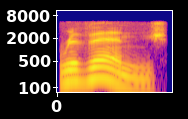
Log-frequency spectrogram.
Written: revenge

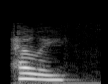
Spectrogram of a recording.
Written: helle

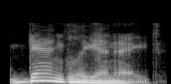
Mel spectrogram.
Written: ganglionate

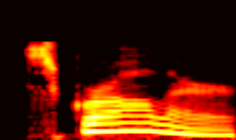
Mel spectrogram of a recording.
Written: scrawler

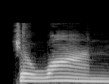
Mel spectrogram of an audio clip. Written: jawan

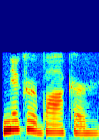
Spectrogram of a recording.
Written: knickerbocker

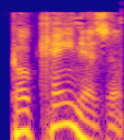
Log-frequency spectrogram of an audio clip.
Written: cocainism

